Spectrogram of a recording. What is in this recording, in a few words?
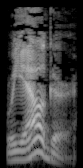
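"realgar", British English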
